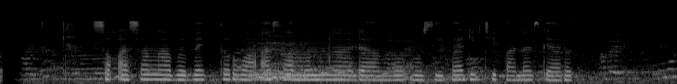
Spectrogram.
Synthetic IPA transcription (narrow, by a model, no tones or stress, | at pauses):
sɔkasaŋabəbɛk̚t̪ʊrwaʔaslamʊnŋadaŋumusibadit͡ʃipanasɡaɾʊt̪̚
